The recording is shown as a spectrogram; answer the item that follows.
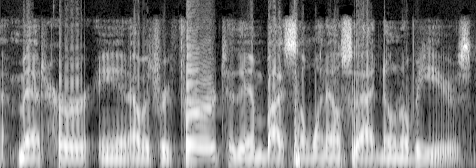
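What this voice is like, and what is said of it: Hoarse, slightly winded voice. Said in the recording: “maybe I'm a little winded. Actually, I'm a little hoarse, too. You know, yelling, screaming”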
